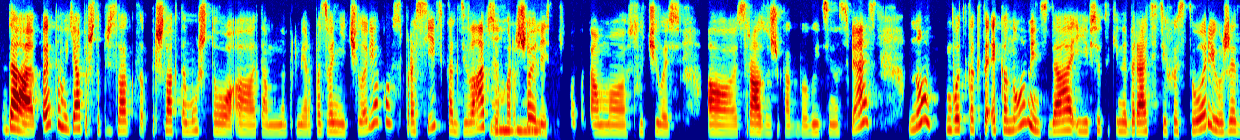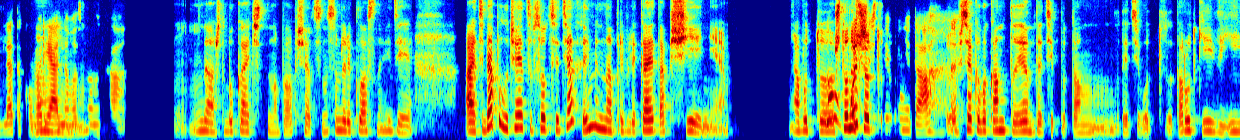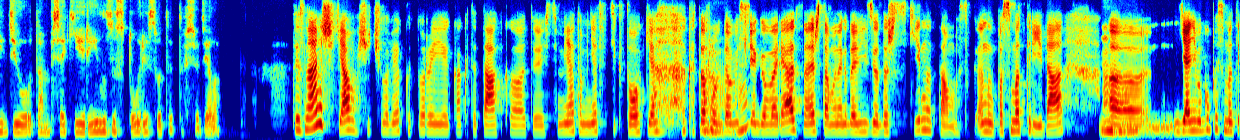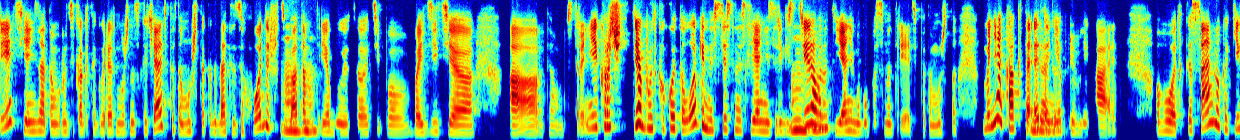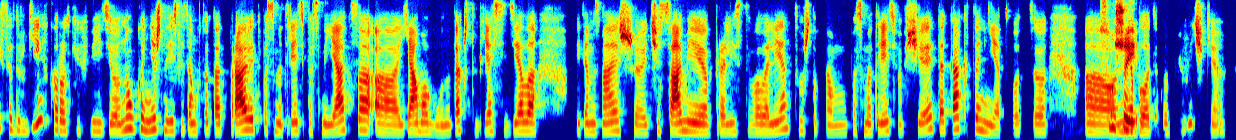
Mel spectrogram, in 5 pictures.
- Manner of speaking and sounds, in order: other background noise; chuckle; "рилсы" said as "рилзы"; chuckle; tapping
- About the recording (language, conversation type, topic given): Russian, podcast, Как ты обычно берёшь паузу от социальных сетей?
